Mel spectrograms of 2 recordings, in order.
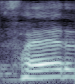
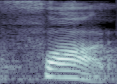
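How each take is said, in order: First: The vowel is a front air sound. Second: The vowel is a long open ah. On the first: The speaker calls it wrong. "या फैर नहीं पढ़ेंगे" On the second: The speaker calls it right. "क्या होगा, फार"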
